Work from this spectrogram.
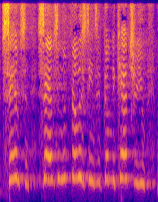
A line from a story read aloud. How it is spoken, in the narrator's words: she cried out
